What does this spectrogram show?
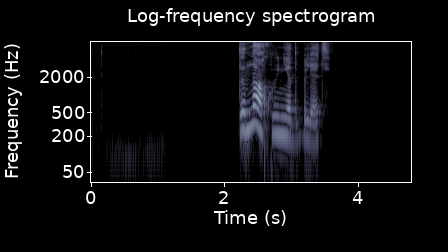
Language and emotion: Russian, angry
